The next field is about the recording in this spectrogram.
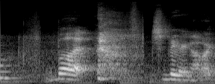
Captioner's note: huff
